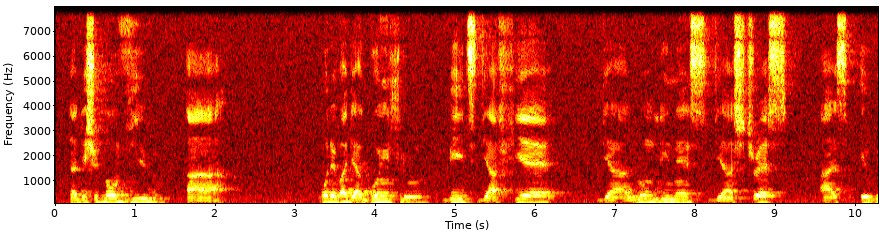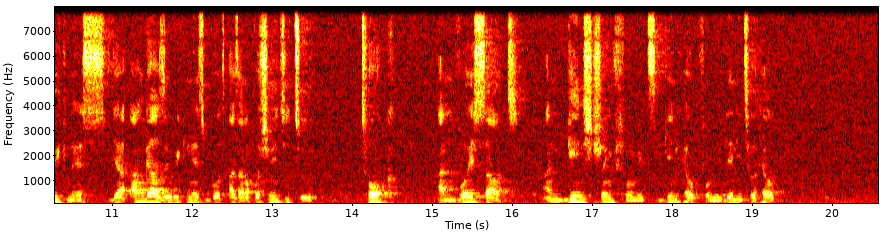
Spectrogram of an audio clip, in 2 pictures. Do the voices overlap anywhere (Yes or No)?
No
